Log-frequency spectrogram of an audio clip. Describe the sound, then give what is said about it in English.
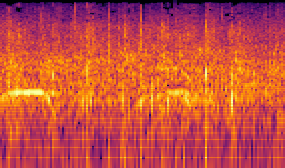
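Audience applause for a graduating student after an interview, many hands clapping in a steady, even wash that stays at a constant level. “everybody want to maybe give her a hand clap for doing an interview.”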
